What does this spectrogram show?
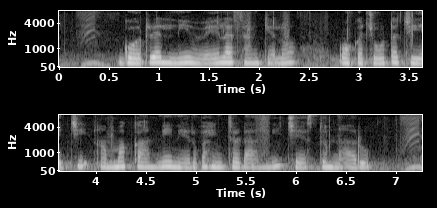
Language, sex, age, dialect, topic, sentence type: Telugu, female, 18-24, Southern, agriculture, statement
